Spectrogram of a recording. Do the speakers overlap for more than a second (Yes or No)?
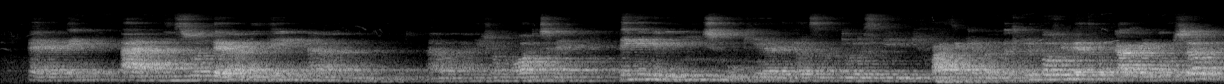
No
